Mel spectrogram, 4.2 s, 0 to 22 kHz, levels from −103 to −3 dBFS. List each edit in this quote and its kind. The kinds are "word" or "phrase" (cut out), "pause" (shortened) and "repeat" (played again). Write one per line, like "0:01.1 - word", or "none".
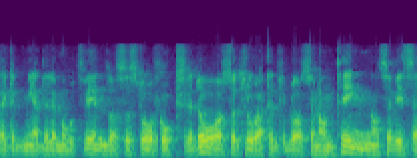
0:01.5 - phrase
